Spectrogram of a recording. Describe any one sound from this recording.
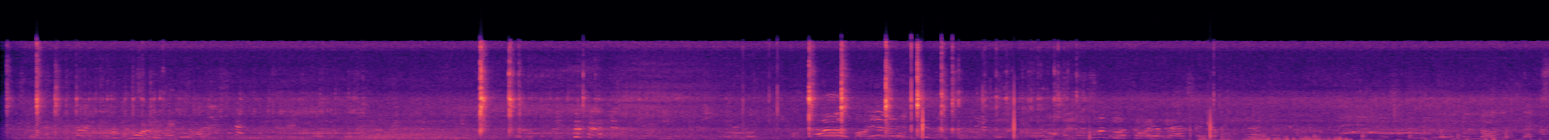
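A small crowd chatters nearby.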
